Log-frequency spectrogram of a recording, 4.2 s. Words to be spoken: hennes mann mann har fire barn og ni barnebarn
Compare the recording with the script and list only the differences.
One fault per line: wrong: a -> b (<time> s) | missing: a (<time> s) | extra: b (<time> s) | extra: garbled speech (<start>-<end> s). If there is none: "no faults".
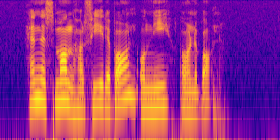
missing: mann (1.1 s)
